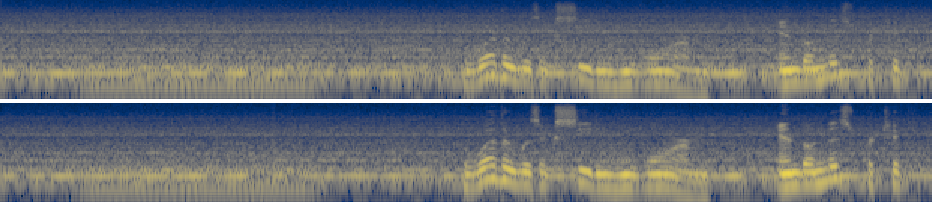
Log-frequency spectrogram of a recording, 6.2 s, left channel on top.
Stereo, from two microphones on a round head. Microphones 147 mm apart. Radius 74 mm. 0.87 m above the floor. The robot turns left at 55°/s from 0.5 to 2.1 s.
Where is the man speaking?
45° right (ahead or behind).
